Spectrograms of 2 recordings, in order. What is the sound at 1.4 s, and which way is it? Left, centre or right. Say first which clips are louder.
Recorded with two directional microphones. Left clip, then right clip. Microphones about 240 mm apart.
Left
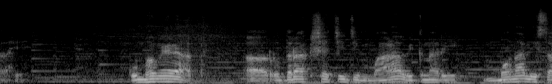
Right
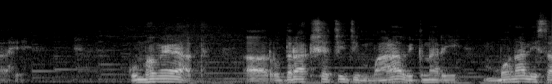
Speech: right 5 dB; centre.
